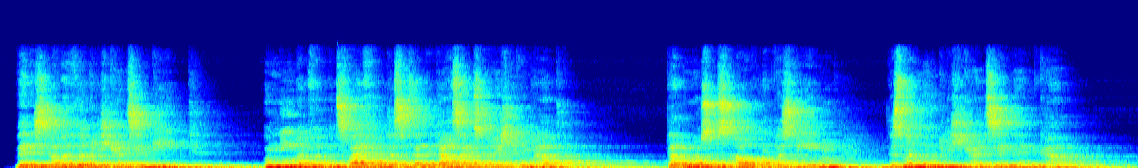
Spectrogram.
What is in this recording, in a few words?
alcatraz female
